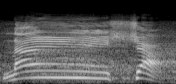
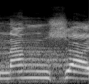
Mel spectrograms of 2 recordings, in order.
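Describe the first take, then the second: First: The n blends softly and nasally into sh. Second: The n is pronounced as a clear ng. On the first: The speaker calls it right. "Tapi nansya. Tanwin kamu samar, shin kamu samar" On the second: The speaker calls it wrong. "Nggak boleh nangsya ya"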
